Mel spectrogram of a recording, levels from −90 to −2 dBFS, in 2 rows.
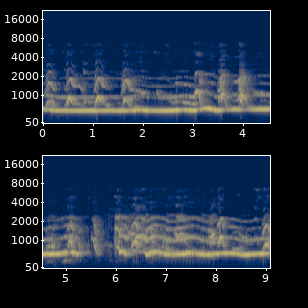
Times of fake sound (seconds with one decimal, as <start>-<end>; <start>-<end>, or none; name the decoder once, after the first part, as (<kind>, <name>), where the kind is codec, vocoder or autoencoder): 4.6-7.9 (vocoder, WaveNeXt)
